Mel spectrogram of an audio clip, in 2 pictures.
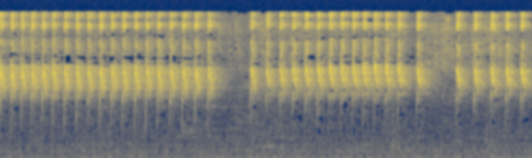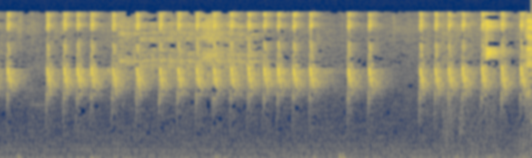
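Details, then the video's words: Sooty-headed Bulbul master song for training murai batu, cucak ijo and kacer. Long runs of quick, even chip notes, roughly five per second, repeat in phrases of one to two seconds with short breaks between them. "KAPAS TEMBAK Masteran Murai Batu dan Cucak Ijo serta Kacer"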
